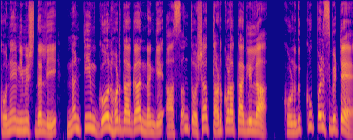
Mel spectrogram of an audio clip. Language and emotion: Kannada, happy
